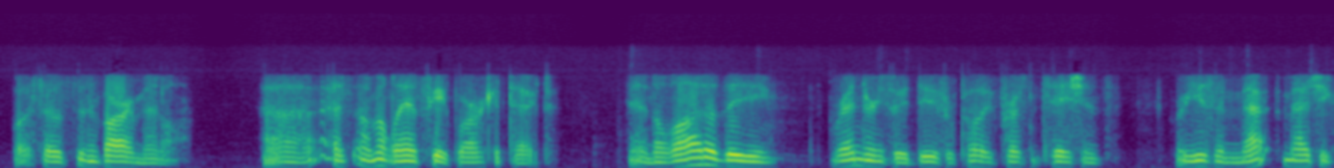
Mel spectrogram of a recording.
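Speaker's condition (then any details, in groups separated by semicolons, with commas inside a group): Parkinson's disease; right hand tremor at onset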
